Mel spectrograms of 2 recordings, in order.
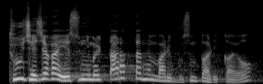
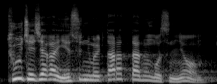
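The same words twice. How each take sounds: First: 두 lifted high, rising question; stress on 두. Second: 두 hit firmly, falling close; stress on 두. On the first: (두를 높게 강조하며 묻기) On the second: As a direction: lean on 두 and let it fall. (두에 힘주어 내려 말하기) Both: Shown as a demonstration. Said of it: "한번 따라해 볼까요?".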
